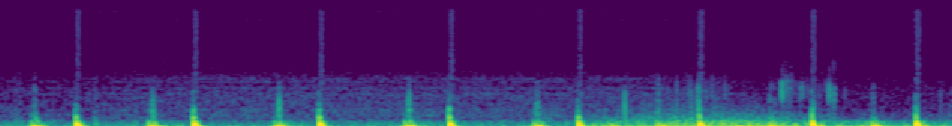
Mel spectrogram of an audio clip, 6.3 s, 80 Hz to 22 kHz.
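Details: Steady, regular lub-dub heartbeat, about 75 beats a minute, soft low thumps paired with sharper beats, no extra sounds, recorded in real time; normal heartbeat.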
